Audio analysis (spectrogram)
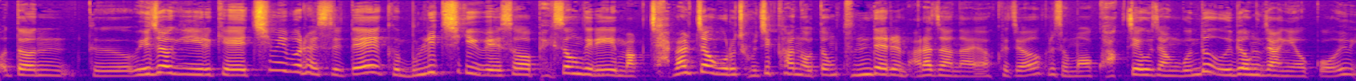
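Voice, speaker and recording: A woman's voice: fairly high pitch, darkish tone. A middle-aged woman giving a casual spoken lecture on Chinese characters, chatty, with many fillers and tag questions. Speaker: Hanja lecturer.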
